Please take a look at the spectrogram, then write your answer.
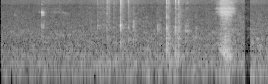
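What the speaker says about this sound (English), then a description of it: "Yeah, I'm typing in chat." Quiet, irregular tapping of keys on a computer keyboard, a handful of soft clicks in short bursts with a louder clack near the end.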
